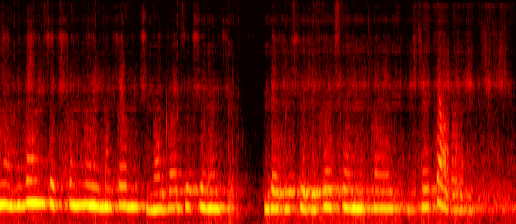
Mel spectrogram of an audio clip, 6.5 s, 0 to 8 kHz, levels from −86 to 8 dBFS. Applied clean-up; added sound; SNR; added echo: neural separator model SepFormer DNS4.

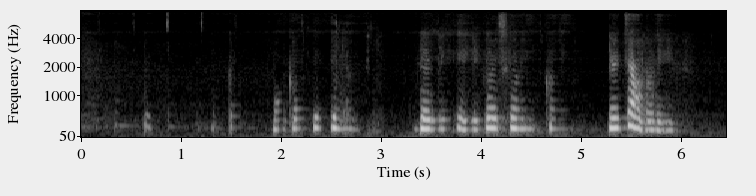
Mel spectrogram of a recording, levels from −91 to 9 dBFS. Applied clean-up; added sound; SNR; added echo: neural mask model DeepFilterNet 3.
